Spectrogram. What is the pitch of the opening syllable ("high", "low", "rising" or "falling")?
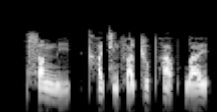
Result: falling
